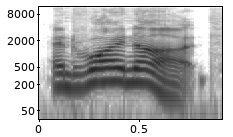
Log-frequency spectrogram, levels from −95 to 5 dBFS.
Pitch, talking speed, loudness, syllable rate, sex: 180 Hz, 195 wpm, -14 LUFS, 4.5 syllables/s, male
